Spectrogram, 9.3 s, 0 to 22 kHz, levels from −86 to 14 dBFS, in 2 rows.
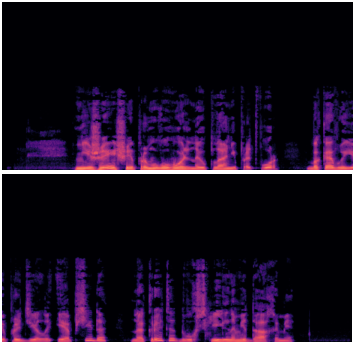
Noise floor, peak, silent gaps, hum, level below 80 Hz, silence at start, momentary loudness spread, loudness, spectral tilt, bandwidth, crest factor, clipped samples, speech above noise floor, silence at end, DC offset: -72 dBFS; -2 dBFS; none; none; -68 dBFS; 1 s; 12 LU; -19 LUFS; -6.5 dB/octave; 11 kHz; 18 dB; under 0.1%; 54 dB; 0.8 s; under 0.1%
